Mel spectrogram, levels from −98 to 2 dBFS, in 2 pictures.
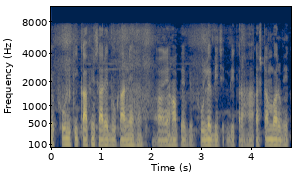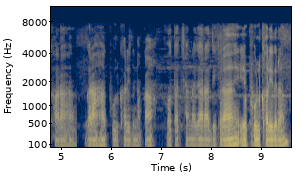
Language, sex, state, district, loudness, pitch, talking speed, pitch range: Hindi, male, Bihar, Saran, -28 LUFS, 90 Hz, 205 wpm, 85-90 Hz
